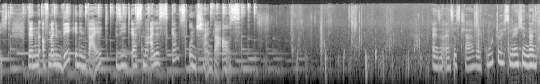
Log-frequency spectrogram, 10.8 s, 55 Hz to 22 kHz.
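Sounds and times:
speech: 0:00.0 - 0:05.3, 0:08.7 - 0:10.7
footsteps in a forest over sticks, stones, sand and mud on wet ground: 0:05.1 - 0:10.7.

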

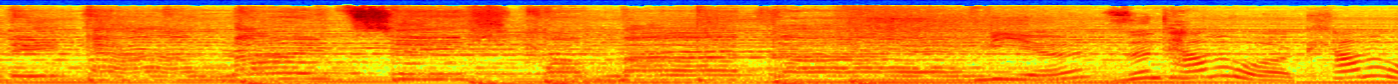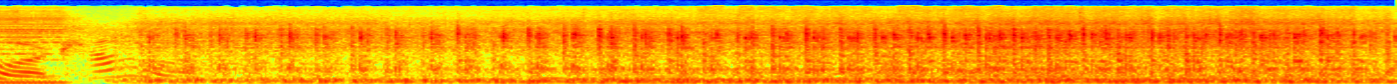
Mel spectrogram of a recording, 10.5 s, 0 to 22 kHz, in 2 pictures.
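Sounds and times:
deep knocking diesel engine drone with rhythmic pulsing: 0:00.0 - 0:10.4
sand trucks working on a huge open area: 0:00.0 - 0:10.4
heavy crawler vehicles working on a huge open area: 0:04.1 - 0:10.4
speech: 0:04.3 - 0:06.3.

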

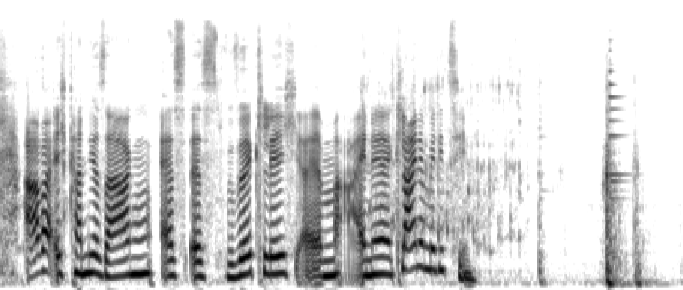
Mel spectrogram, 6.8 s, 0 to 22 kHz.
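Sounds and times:
speech: 0:00.2 - 0:04.9
warm water being poured into cups for drinking: 0:03.6 - 0:05.7.

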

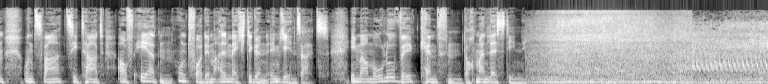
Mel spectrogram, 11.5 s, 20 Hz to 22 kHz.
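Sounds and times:
speech: 0:00.0 - 0:08.8
convoy of cars driving past to the high-security prison in Silivri, Turkey: 0:07.9 - 0:11.5
wavering siren: 0:09.0 - 0:11.5.

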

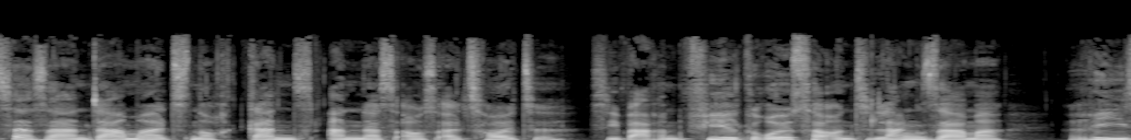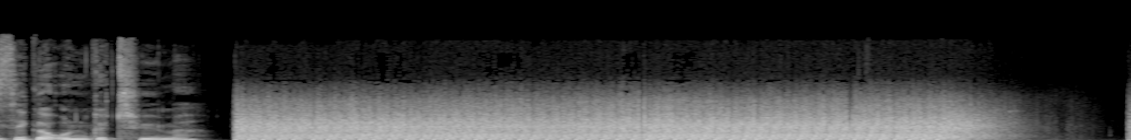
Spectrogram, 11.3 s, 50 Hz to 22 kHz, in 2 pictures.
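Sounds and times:
speech: 0:00.0 - 0:06.7
World War I machine gun firing: 0:06.8 - 0:11.3.

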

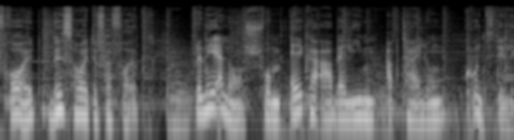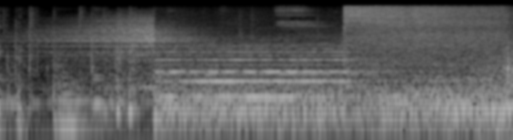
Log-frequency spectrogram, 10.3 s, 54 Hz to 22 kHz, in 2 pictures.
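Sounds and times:
speech: 0:00.0 - 0:05.8
underground train electric whining tones: 0:05.4 - 0:09.8
Berlin U-Bahn underground train rumbling near Platz der Luftbrücke station: 0:05.5 - 0:10.2.

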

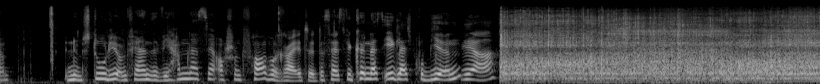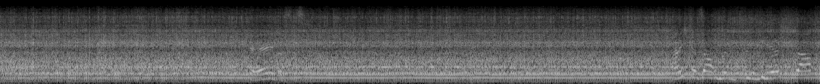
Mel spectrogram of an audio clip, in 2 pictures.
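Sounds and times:
speech: 0:00.0 - 0:06.4
electric blender mixing cold soup in a TV studio: 0:05.0 - 0:16.3.

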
